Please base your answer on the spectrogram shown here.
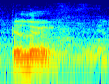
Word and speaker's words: Bilun: last name, or last name, not How do you spell that? B-I-L-U-N. Billoon.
